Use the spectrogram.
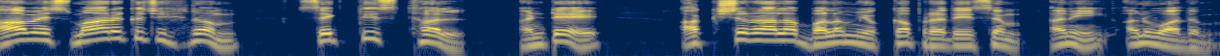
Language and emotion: Telugu, neutral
